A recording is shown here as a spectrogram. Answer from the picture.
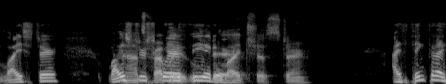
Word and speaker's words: Leicester: Leicester Square Theater l-e-i-c-e-s-t-e-r I think you pronounce it leister I think that I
